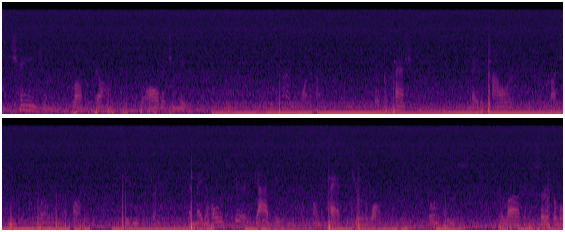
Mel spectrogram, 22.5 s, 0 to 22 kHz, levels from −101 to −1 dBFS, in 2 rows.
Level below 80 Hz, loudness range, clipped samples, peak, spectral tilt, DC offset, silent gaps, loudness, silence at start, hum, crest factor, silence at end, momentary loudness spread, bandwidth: -56 dBFS; 4 LU; under 0.1%; -30 dBFS; -6 dB/octave; under 0.1%; none; -56 LUFS; 0 s; none; 24 dB; 0 s; 7 LU; 16 kHz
